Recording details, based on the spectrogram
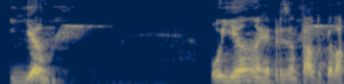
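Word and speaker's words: Yang: Young mas em em mandarim hoje do final não se pronuncia então o correto é Ian oi oi Ana representado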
